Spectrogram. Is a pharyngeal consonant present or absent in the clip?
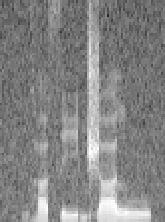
absent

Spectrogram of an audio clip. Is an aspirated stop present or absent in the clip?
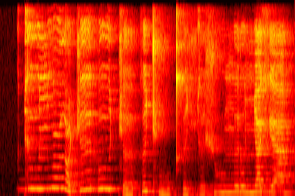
present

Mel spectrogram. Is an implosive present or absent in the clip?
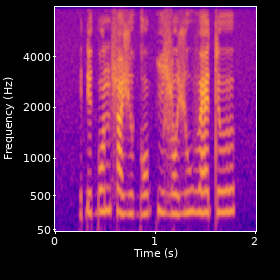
present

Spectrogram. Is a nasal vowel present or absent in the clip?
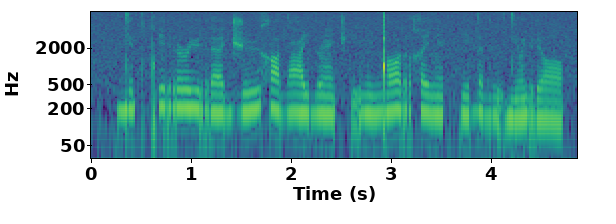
present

